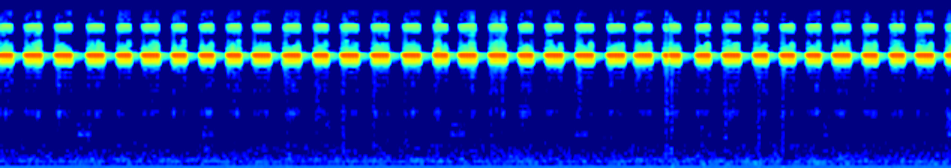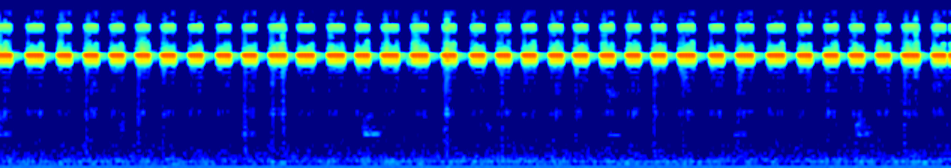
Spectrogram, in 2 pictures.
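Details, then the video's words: A male cricket chirps through a summer evening, a long, unbroken train of sharp, high-pitched pulses at a brisk, steady pace against complete quiet. "Cricket Chirping Sound"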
